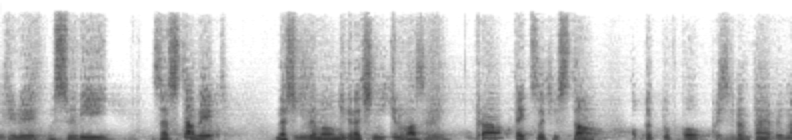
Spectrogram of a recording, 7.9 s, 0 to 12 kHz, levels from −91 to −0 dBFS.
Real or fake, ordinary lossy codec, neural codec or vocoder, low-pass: fake; MP3, 96 kbps; codec, 44.1 kHz, 0.9 kbps, DAC; 10.8 kHz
